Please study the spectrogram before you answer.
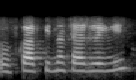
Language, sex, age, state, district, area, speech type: Hindi, female, 18-30, Uttar Pradesh, Ghazipur, rural, conversation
